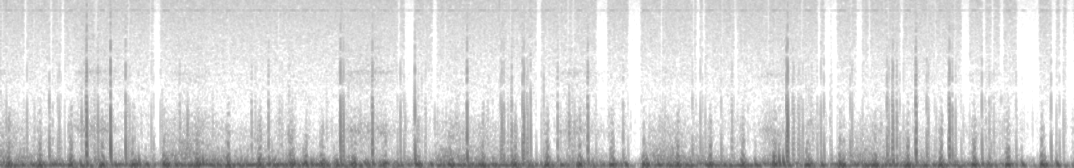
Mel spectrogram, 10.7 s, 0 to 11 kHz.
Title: 200 BPM exercise recovery heartbeat (w/heavy breathing)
